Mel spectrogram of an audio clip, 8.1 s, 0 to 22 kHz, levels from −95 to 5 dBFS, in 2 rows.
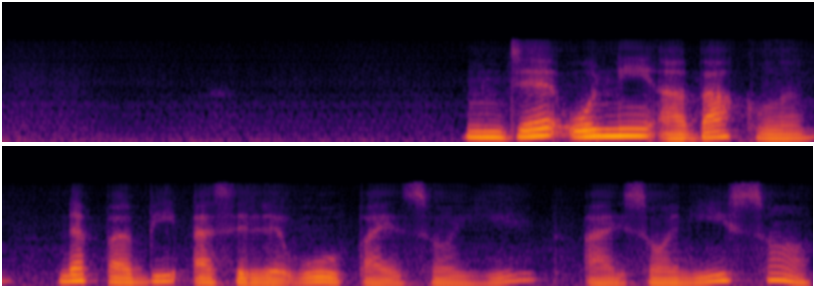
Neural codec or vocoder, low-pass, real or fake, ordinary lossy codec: codec, 16 kHz, 0.2 kbps, FocalCodec; 7.2 kHz; fake; none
